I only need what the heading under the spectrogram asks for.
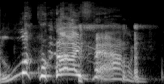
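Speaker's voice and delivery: excited halfling voice, very high and very slow. Player voicing a halfling who lifts a key for the group, excited halfling voice. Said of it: "I'm gonna say".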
